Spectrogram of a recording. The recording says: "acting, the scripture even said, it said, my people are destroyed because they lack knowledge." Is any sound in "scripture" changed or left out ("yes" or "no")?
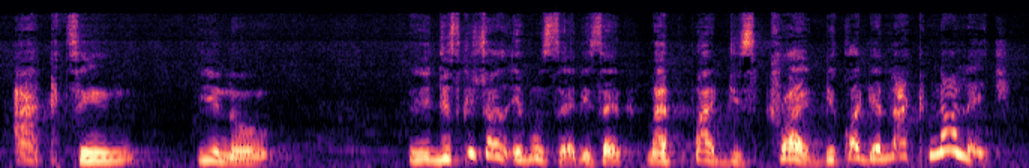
yes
